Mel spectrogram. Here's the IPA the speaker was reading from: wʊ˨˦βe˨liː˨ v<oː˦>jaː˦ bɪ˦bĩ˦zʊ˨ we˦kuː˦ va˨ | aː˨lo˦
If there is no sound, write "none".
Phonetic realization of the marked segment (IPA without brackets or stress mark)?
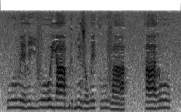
oː˦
